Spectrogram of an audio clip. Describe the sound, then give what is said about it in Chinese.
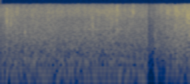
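Heavy rain pours down in a small alley, a dense, steady hiss that holds throughout with only a brief dip partway through. “雨好大，我现在在这边躲一下雨。”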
